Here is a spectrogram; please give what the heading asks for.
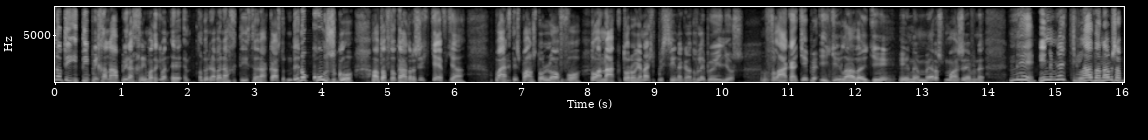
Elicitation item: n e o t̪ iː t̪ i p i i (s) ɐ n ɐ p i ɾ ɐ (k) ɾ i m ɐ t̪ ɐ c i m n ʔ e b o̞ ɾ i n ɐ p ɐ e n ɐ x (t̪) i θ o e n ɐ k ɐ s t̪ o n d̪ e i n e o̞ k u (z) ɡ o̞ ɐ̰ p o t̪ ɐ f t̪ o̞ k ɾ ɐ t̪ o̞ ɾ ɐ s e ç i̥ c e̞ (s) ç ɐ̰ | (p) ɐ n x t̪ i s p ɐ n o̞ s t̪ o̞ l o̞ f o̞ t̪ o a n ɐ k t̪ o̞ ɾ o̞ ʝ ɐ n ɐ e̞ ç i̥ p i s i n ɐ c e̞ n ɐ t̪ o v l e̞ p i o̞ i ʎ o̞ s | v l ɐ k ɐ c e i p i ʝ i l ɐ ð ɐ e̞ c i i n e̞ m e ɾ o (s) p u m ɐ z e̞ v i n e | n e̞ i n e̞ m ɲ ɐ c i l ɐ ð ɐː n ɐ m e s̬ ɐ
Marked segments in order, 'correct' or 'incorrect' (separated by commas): incorrect, incorrect, correct, correct, incorrect, correct, correct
